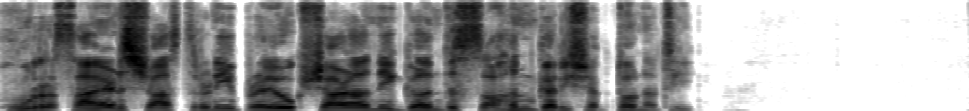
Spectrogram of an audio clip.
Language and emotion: Gujarati, disgusted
